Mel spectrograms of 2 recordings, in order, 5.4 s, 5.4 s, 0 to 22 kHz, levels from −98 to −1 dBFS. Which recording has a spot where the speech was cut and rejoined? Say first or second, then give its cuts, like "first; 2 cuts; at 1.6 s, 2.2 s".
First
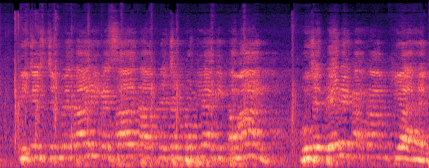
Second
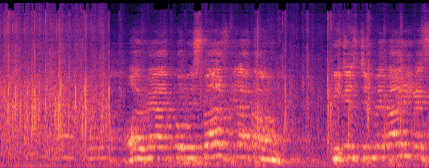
second; 1 cut; at 1.5 s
